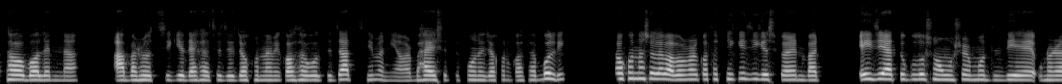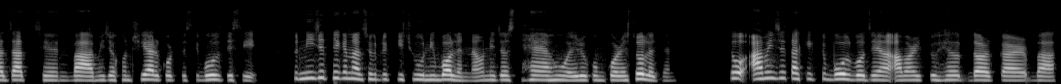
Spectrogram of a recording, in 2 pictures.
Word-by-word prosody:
কথাও 220 - +8
বলেন 205 -1 +3
না। 195 - -3 0.5
আবার 200 +1 +1
হচ্ছে 205 0 -4
গিয়ে 210 -1 +1
দেখা 200 0 +1
যাচ্ছে 200 +1 -5
যে - - +2
যখন 205 0 -2
আমি 200 0 -6
কথা 205 +1 +1
বলতে 200 0 -3
যাচ্ছি 230 -1 +1
মানে 185 -4 -10
আমার 180 0 -7
ভাইয়ের 210 0 +3
সাথে 200 -1 -14
ফোনে 205 -1 -3
যখন 205 +1 -5
কথা 195 +2 -6
বলি, 240 -3 +5 0.5
তখন 270 +1 +4
আসলে 260 -1 +3
বাবা-মার 225 +1 +3
কথা 240 +1 -2
ঠিকই 250 +2 -3
জিজ্ঞেস 230 -2 0
করেন। 210 0 +1
বাট 205 -1 +1 0.4
এই 250 - +5
যে 255 - +5
এতগুলো 235 0 0
সমস্যার 220 0 0
মধ্যে 205 -2 -5
দিয়ে 210 -1 +4 0.2
উনারা 205 0 +1
যাচ্ছেন 205 -1 -1 0.2
বা 200 - +5
আমি 195 +1 -8
যখন 200 +1 -5
শেয়ার 225 -1 +4
করতেছি, 200 -1 -8
বলতেছি, 205 -3 0 0.4
তো - - -27
নিজের 300 +2 0
থেকে 290 -1 -1
না - - +5
সেগুলি 235 -1 -5 0.4
উনি 210 0 -1
বলেন 195 -5 +4
না। 175 - -6
উনি 205 0 -4
জাস্ট 205 -1 -2
হ্যাঁ, 205 -1 0
হু 205 - -1
এইরকম 200 0 0
করে 195 -1 +2
চলে 225 -6 +6
যান। 175 0 -19 0.6
তো - - 0 0.2
আমি 285 +2 +3
যে 290 - -3
তাকে 260 0 +1
একটু 245 +2 -12
বলব 235 -3 +6
যে 210 - -1 0.2
আমার 200 +1 -1
একটু 210 +1 -6
হেল্প 205 -1 -2
দরকার 195 -1 +1 0.2
বা 190 -1 +1
210 Hz, 205 wpm, -21 LUFS, 200-230 Hz, 0.6 s, কথাও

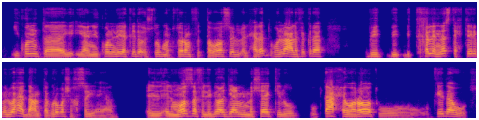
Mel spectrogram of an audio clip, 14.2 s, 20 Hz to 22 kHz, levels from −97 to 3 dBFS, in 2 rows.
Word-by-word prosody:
يكون 165 +7 -4
تا 120 -2 0
ي 125 +2 -5
يعني 125 0 -4
يكون 155 +5 -4
ليّا 150 0 0
كده 150 +2 -5
أسلوب 140 0 -9
محترم 135 +2 -1
في 140 - -23
التواصل، 145 -1 -3
الحاجات 165 - -3
دي - - -20
كلّها 150 +4 +3
على 145 -2 +5
فكرة 150 0 -3 0.6
بت 130 -1 -4
بت 130 -1 -7
بتخلّي 160 +7 -1
الناس 170 +3 0
تحترم 165 -2 -5
الواحد 150 +3 +3
عن 120 0 +4
تجربة 130 +7 -2
شخصية 130 -6 -9
يعني، 100 -2 -13 0.5
ال 115 +1 -6
الموظف 155 +6 +4
اللي 125 -2 -4
بيقعُد 150 +1 +2
يعمل 150 -3 +1
مشاكل 135 +2 -2
وب 115 -2 -10 0.2
وبتاع 160 -1 +5
حوارات 150 +5 +6
و - - -14 0.7
وكده، 155 +6 +1
و 140 - -6
140 Hz, 160 wpm, -24 LUFS, 125-155 Hz, 0.7 s, حوارات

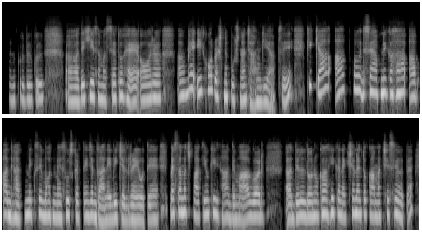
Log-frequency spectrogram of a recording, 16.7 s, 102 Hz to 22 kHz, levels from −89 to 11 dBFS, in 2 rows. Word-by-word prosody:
बिल्कुल, 205 +1 -7
बिल्कुल। 210 +2 -1 0.5
अ, 195 0 +1
देखिए 215 +3 +3
ये - - +4
समस्या 210 0 0
तो - - +5
है 190 0 +1
और 215 +2 +1
अ, 225 0 +1 0.4
मैं 270 +8 +2
एक 295 +2 0
और 330 - +2
प्रश्न 245 -3 +2
पूछना 205 -1 -2
चाहूँगी 185 0 -1
आपसे, 190 +1 -4 0.4
कि 405 - +3
क्या 280 - +4 0.3
आप 315 +5 -2 0.2
जैसे 305 -2 +2
आपने 285 0 +4
कहा 275 0 +3 0.3
आप 240 0 -2
आध्यात्मिक 210 0 +1
से 225 +2 0
बहुत 205 0 +1
महसूस 205 +3 +1
करते 200 -1 -4
हैं 205 - +1
जब 205 0 +2
गाने 165 +1 +1
भी 185 +2 +3
चल 170 -2 0
रहे 175 -1 +1
होते 170 0 -1
हैं। 180 +1 -4 0.2
मैं 230 - +4
समझ 240 +1 +3
पाती 205 0 -2
हूँ 220 0 +1
कि 230 0 +1
हाँ, 190 +1 -3
दिमाग 175 +2 0
और 200 -1 +3 0.5
अ, 180 - +1
दिल 195 +2 +2
दोनों 200 +1 +2
का 230 - +5
ही 240 - +6
कनेक्शन 225 +1 0
है 225 - +3
तो 220 0 -2
काम 200 0 0
अच्छे 205 +2 -3
से 225 +1 0
होता 190 -1 -2
है। 255 - -4
210 Hz, 210 wpm, -23 LUFS, 190-235 Hz, 0.5 s, ही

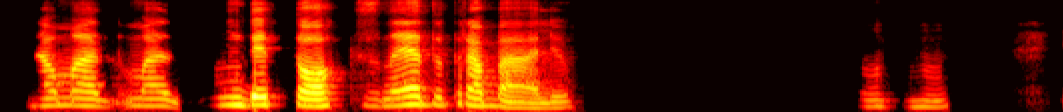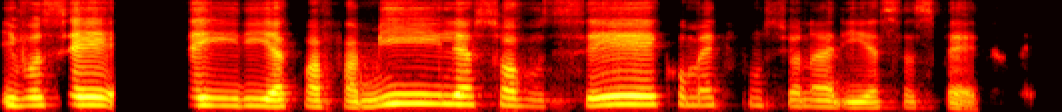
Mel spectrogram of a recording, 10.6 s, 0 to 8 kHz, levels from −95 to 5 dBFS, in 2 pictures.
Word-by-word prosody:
Dá 185 - -4
uma 195 -1 -1
uma 185 -1 -6 0.2
um 210 +1 -2
detox, 190 -3 +3
né, 205 +4 +4
do 205 -2 -9
trabalho. 145 -8 -2 1.4
Uhum. 165 -1 -20 0.6
E - - -2
você 205 +1 +3 0.4
você 200 - +5
iria 190 -2 +1
com 175 0 -16
a 165 - 0
família, 235 +9 +1
só 200 -3 -4
você, 210 +6 +3
como 205 -2 -12
é 200 - -8
que - - -39
funcionaria 170 -7 -8
essas 145 +1 -16
férias 420 - -12
ai? - - -37
190 Hz, 140 wpm, -21 LUFS, 165-210 Hz, 1.4 s, você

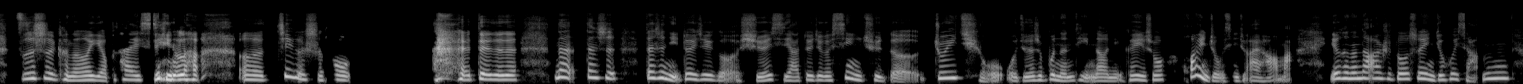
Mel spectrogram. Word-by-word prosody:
姿 255 +2 0
势 270 -2 +1
可 220 -1 -1
能 190 +2 +3
也 185 -2 0
不 215 - -17
太 215 -2 -1
行 225 0 +7
了。 225 0 +7 0.4
呃， 215 -1 +1
这 370 -3 +2
个 270 -7 +2
时 220 -3 -6
候 205 -4 -1 0.8
哎 235 -4 +5
对 235 +1 +5
对 215 -1 +5
对， 215 0 +3 0.3
那 315 -1 +3
但 320 -2 +2
是 295 -4 -1 0.3
但 295 - +2
是 295 - +4
你 - - +3
对 245 -1 -1
这 225 0 -1
个 190 - -7
学 175 +3 -3
习 210 -4 -7
啊， 170 - -5
对 200 +4 -3
这 200 - -2
个 190 - -1
兴 235 +1 -2
趣 190 -1 -4
的 - - -7
追 295 +1 +2
求， 300 - -7
我 170 - -5
觉 170 - -3
得 185 - 0
是 200 - 0
不 225 - 0
能 175 -3 0
停 190 -3 -5
的。 165 0 -3
你 155 -1 -5
可 210 - -4
以 210 -1 +1
说 215 +2 -4
换 360 +2 +1
一 - - +2
种 160 -3 -4
兴 150 +3 -9
趣 - - -10
爱 170 -2 -5
好 155 - -6
嘛， - - -6 0.4
也 260 - +2
可 275 - +3
能 270 0 +3
到 280 - +2
20 275 -2 -2
多 250 +1 0
岁 260 0 -1
你 210 - -1
就 210 +1 -2
会 250 - -4
想， 235 - -11
嗯， 275 +3 0
220 Hz, 270 characters per minute, -23 LUFS, 195-270 Hz, 0.8 s, 行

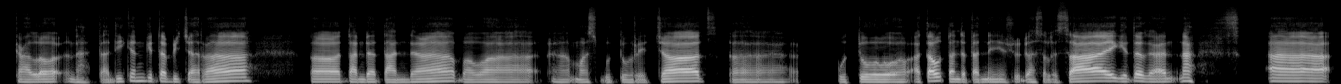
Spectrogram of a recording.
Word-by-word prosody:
kalau 120 +1 -1 0.2
nah 110 -3 -7
tadi 110 +6 -7
kan 165 -1 -4
kita 145 - -1
bicara, 130 +7 +1 0.6
eee, 125 0 +2
tanda-tanda 120 +5 0
bahwa, 115 -2 -3 0.6
eee, 110 -2 -9
Mas, 110 -2 -6
butuh 110 0 -10
recharge, 135 +7 +3
eee, 110 +1 -8 0.5
butuh 115 0 -1
atau 160 +2 +2
tanda-tandanya 115 - -3
sudah 110 +2 -7
selesai, 140 +9 +5
gitu 140 +3 0
kan. 135 +1 0
Nah, 160 -1 +1 0.7
eee, 145 -2 +4
120 Hz, 105 wpm, -22 LUFS, 110-140 Hz, 0.7 s, selesai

